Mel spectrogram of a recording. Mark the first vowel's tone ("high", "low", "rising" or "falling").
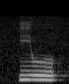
low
